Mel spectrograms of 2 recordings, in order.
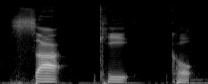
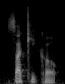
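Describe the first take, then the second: First: SAKIKO very slowly, split Sa, ki, ko; syllable by syllable. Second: Said in the usual way. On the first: Shown as a demonstration. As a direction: spell out Sakiko by sound, pausing between syllables. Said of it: "Her name is". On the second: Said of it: "That's her name".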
